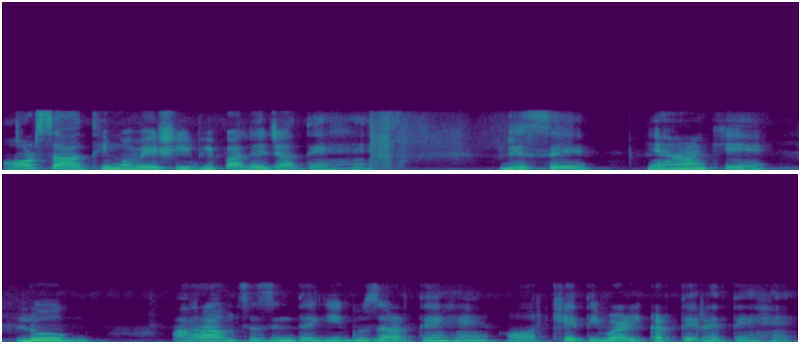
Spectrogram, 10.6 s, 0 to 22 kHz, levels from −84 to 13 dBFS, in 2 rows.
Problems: none marked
